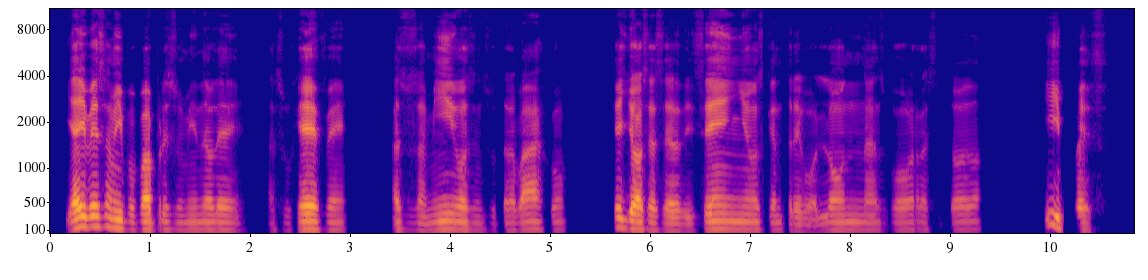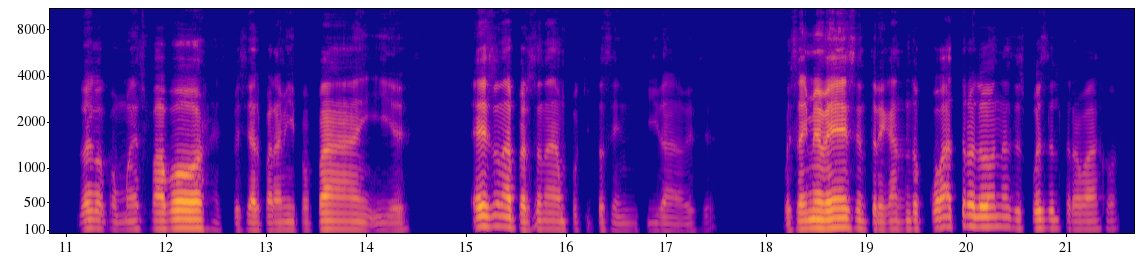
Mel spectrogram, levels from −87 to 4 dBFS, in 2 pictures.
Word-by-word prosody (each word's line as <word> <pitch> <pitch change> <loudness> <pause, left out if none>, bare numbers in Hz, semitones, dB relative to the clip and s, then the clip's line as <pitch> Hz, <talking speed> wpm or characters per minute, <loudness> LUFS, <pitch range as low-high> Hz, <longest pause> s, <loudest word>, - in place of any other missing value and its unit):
y - - +1
ahí 145 - +11
ves 150 +1 +4
a 145 - -1
mi 125 -1 +4
papá 110 0 +3
presumiéndole 105 -1 -8 0.2
a 95 - -27
su 100 -2 -29
jefe, 105 -1 +3 0.4
a 105 - -8
sus 105 0 -21
amigos 105 +1 -4
en 100 -1 -20
su 100 -1 -31
trabajo, 110 +2 -8 0.5
que 140 -1 +1
yo 115 -3 +6
sé 105 - -5
hacer 100 -1 -5
diseños, 110 +2 -1
que 105 - -13
entrego 95 -4 -12
lonas, 105 0 -10
gorras 105 0 -14
y 90 - -51
todo 110 +1 -13 0.6
y - - 0
pues 105 -1 -10 0.5
luego, 125 -1 -4
como 115 0 -14
es 115 0 -14
favor 125 +1 +5
especial 100 +1 -8
para 105 +1 -8
mi 110 0 -11
papá 115 +2 -2
y 100 +1 -16
es 105 +2 -14 0.6
es 145 +1 +4
una 145 -3 +1
persona 115 +1 -5
un 110 -1 -10
poquito 105 -1 -20
sentida 100 -1 -19
a 90 - -23
veces, 95 +2 -27 0.7
pues, 100 +3 -14
ahí 115 0 +2
me 130 0 +7
ves 135 +1 +7
entregando 115 0 -8
4 145 +5 -2
lonas 145 -1 +1
después 125 0 -5
del 125 0 -10
trabajo 115 +1 -12
110 Hz, 160 wpm, -23 LUFS, 105-120 Hz, 0.7 s, ahí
